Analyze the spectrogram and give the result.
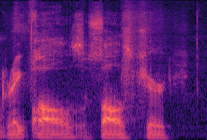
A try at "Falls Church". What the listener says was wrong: you might have said a little fast. You might have said some false church there.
